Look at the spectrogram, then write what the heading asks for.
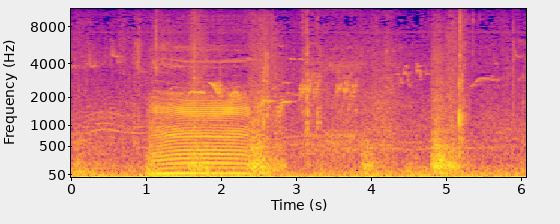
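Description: A cow mooing once: one long low moo starting about a second in and lasting about a second and a half, over steady outdoor background noise.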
